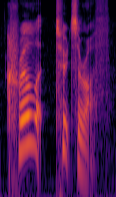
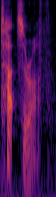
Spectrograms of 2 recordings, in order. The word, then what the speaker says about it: K'ril Tsutsaroth: of my head so apparently it is krill tutsiroth or tatsuroth one of those so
